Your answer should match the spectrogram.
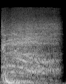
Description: "huh"

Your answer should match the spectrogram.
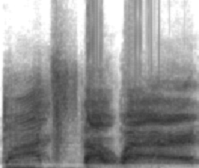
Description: what's the word SUNG

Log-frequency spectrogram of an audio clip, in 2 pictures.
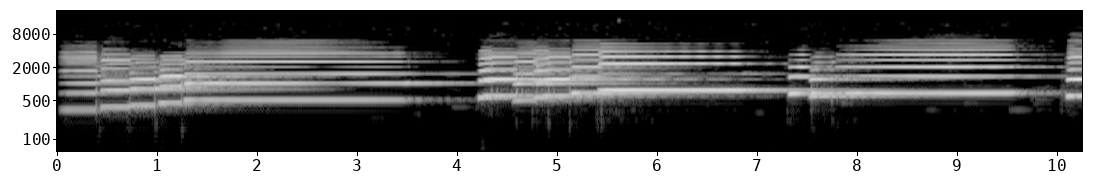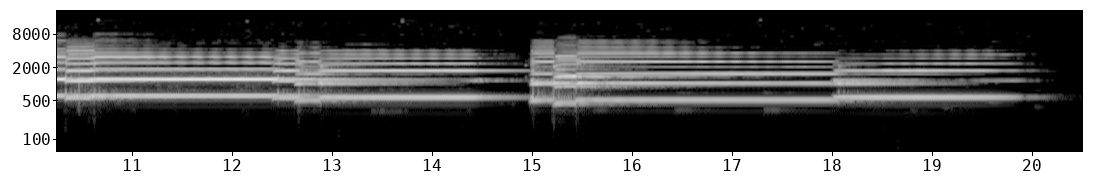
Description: sax, Sad; loops

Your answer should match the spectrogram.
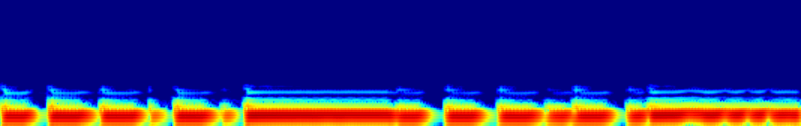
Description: bass angry at nothing; Loops; Phonky

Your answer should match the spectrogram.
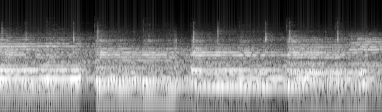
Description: guitar, Jazzmatazz Loops

